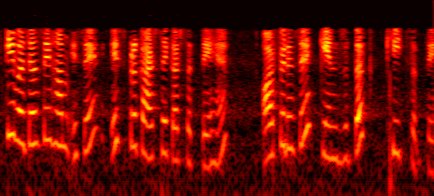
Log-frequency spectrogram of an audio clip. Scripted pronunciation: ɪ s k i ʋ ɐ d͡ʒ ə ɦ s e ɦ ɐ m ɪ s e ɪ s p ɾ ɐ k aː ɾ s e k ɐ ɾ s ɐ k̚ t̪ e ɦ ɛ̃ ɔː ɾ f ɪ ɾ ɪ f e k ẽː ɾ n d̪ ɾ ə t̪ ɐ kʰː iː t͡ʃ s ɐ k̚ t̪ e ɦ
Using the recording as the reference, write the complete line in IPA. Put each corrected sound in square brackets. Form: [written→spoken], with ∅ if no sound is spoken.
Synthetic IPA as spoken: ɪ s k i ʋ ɐ d͡ʒ ə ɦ s e ɦ ɐ m ɪ s e ɪ s p ɾ ɐ k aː ɾ s e k ɐ ɾ s ɐ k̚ t̪ e ɦ ɛ̃ ɔː ɾ f ɪ ɾ ɪ [f→s] e k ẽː [ɾ→∅] n d̪ ɾ ə t̪ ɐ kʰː iː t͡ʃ s ɐ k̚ t̪ e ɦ

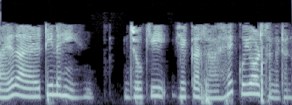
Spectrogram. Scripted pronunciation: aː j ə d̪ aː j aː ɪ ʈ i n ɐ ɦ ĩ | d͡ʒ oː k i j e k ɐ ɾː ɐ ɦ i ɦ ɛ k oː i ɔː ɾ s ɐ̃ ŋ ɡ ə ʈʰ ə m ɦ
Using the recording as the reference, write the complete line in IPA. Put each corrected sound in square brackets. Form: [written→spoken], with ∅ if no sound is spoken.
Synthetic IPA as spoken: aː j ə d̪ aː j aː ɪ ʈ i n ɐ ɦ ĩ | d͡ʒ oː k i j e k ɐ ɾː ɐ ɦ [i→a] ɦ ɛ k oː i ɔː ɾ s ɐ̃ ŋ ɡ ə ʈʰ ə [m→n] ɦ

